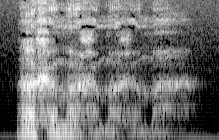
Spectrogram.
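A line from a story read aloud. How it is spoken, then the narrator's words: Soft, mellow mumbling. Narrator (Russian): Бормотал размягченно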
